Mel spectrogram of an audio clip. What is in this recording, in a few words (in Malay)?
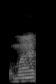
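"kematu", Malay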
